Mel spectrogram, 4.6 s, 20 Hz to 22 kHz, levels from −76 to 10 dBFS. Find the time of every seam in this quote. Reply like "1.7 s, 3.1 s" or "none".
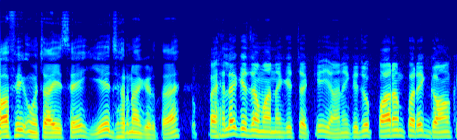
1.9 s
